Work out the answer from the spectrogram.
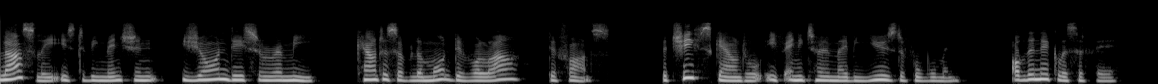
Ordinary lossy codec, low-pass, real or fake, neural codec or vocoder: Opus, 24 kbps; 7.2 kHz; real; none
